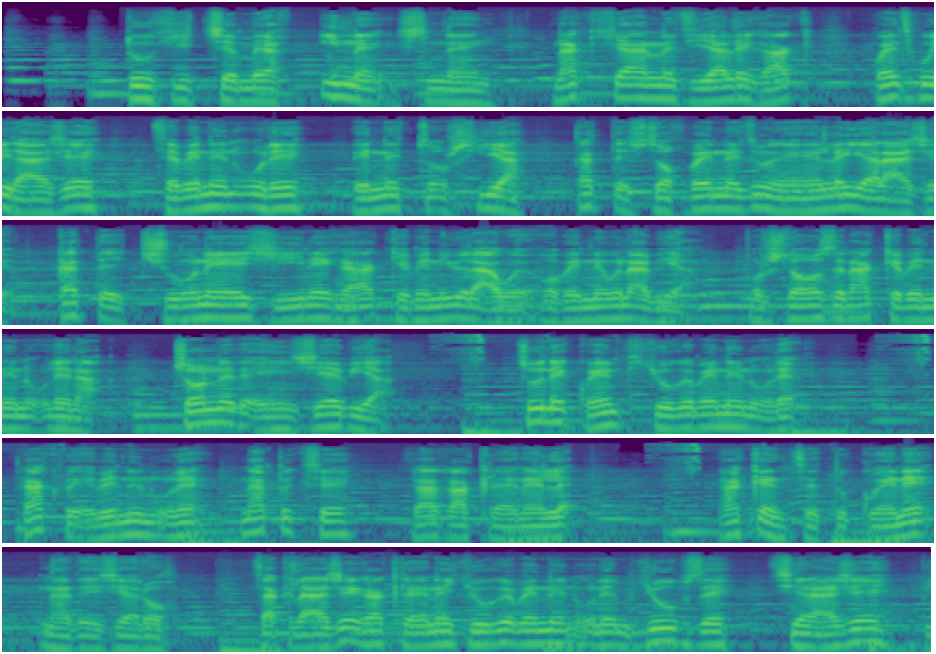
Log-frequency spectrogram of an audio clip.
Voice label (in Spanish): ZAPOTECO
